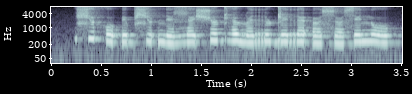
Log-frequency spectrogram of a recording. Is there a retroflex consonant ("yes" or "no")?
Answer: yes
